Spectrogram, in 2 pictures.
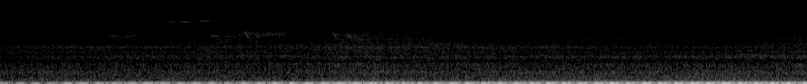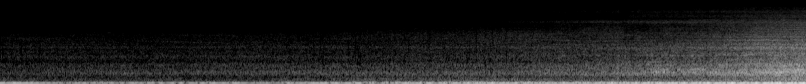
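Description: Diesel train approaching: a low throbbing rumble that grows steadily louder, with a rising rush of higher wheel-on-rail noise near the end.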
